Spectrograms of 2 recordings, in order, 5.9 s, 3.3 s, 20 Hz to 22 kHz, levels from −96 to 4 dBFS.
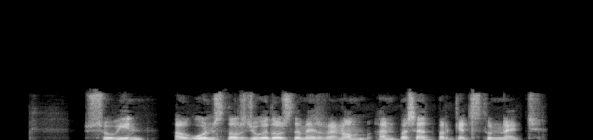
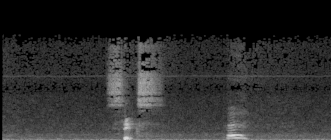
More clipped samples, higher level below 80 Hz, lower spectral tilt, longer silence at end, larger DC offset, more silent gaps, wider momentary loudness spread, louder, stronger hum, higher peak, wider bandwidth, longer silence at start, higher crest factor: neither; second, -62 dBFS vs -46 dBFS; about the same, -3.5 dB/octave vs -4 dB/octave; first, 0.55 s vs 0.25 s; neither; first, 1.61-1.68 s vs none; second, 10 LU vs 25 LU; first, -18 LUFS vs -24 LUFS; neither; about the same, -2 dBFS vs -2 dBFS; second, 8 kHz vs 16.5 kHz; first, 0.85 s vs 0.05 s; second, 18 dB vs 26 dB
